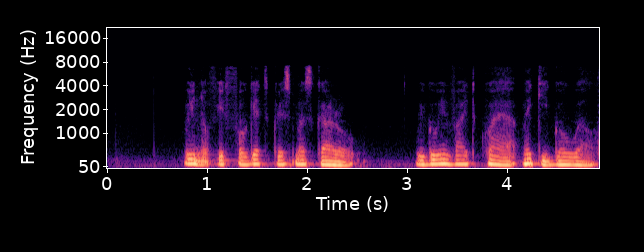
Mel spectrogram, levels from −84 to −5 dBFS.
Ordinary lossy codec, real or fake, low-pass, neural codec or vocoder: none; fake; 7.2 kHz; codec, 16 kHz, 0.4 kbps, LongCat-Audio-Codec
